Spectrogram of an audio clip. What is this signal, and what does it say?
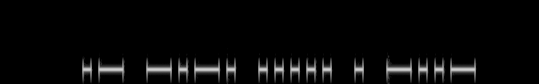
Morse code, heard as a keyed tone, about 16 wpm, 700 Hz. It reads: AC5EX
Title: USA Call Signs - 5 Characters - Repeated 2x - 15wpm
